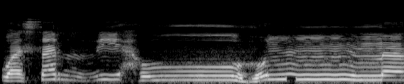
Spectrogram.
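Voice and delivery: slow melodic tajweed chant; Quranic recitation. Shown as a demonstration. Teacher recites the verse slowly for students to copy. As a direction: intone each word long and steady.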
